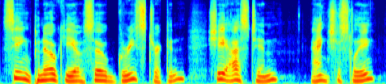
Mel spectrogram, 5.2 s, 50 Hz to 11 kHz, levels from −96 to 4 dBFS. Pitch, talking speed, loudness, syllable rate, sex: 160 Hz, 105 wpm, -17 LUFS, 3.3 syllables/s, male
